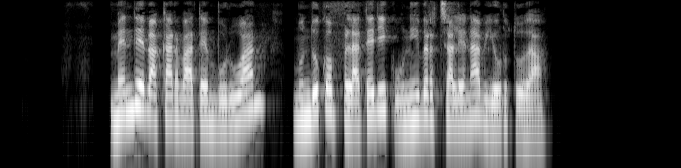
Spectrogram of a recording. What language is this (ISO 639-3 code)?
eus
